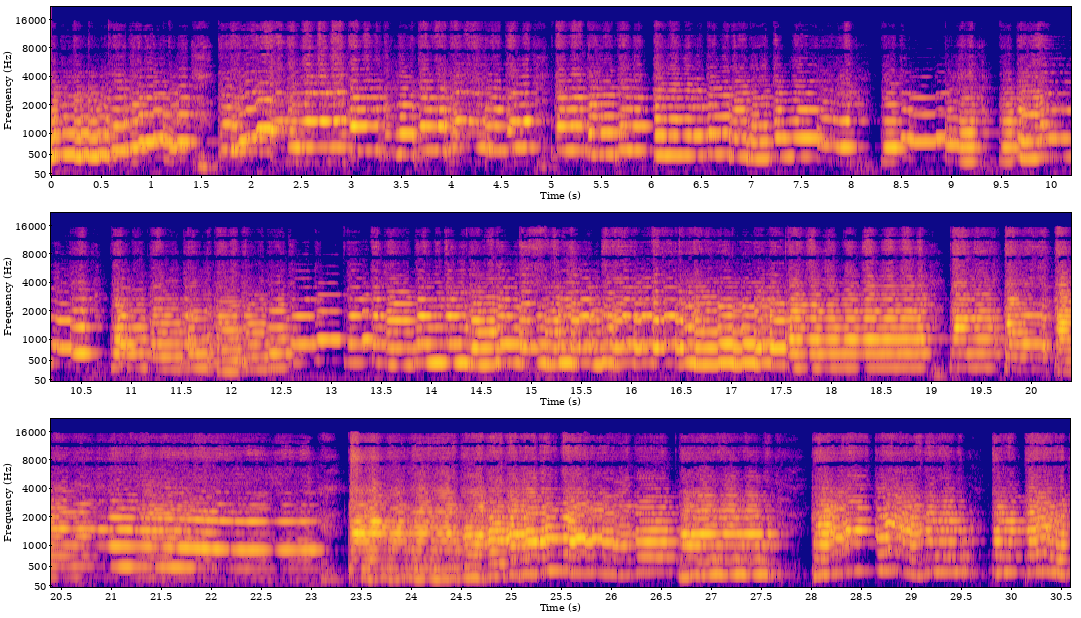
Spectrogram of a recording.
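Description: Solo flute fitted with a Glissando Headjoint playing a blues line: quick phrases with bent notes, a held note just past halfway, then a long slow slide down in pitch followed by a slide back up.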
